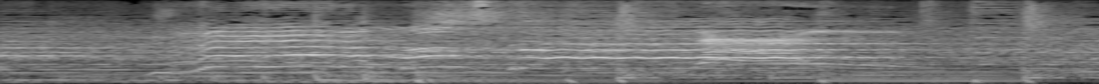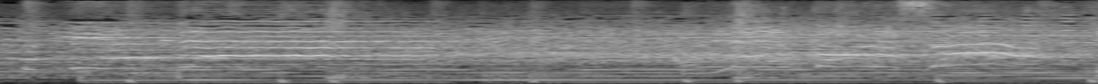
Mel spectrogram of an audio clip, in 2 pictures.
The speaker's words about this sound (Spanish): todos aplaudiéndole ahí. Es que canta con un sentimiento, es lo que me gusta. Lindo.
